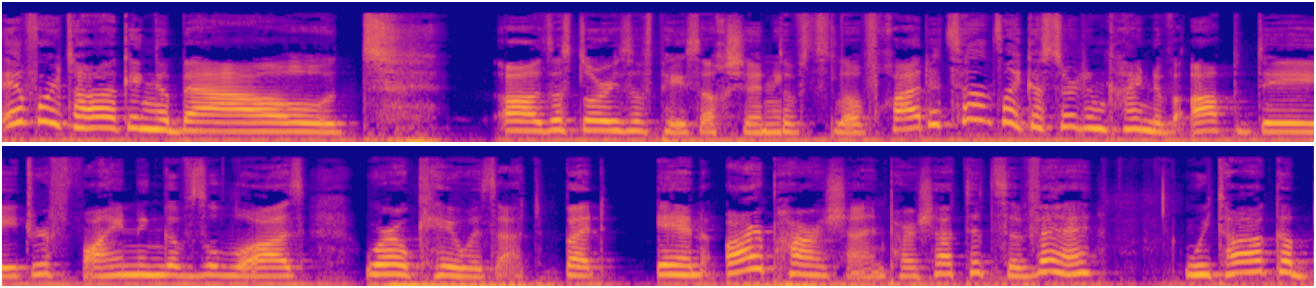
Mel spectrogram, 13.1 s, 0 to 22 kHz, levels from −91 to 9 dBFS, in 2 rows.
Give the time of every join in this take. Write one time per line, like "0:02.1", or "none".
0:03.9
